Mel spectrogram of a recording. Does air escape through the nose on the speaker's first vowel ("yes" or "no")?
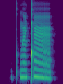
yes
